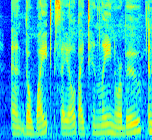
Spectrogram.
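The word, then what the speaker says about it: Thinley: And The White Sail by Tinley Norbu. And it looks like it's spelled like thin, like fat or skinny, thick or thin, thinly, but it's pronounced Tinley Norbu.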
